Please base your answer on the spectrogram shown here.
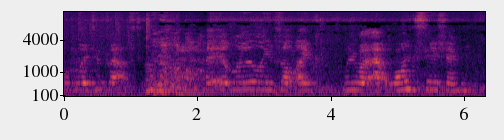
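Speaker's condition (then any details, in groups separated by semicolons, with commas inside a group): Cerebral palsy; intellectual and physical disabilities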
